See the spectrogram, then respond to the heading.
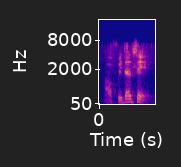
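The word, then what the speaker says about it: Auf Wiedersehen: तो इसकी pronunciation ऑफ ऑफ विदा ऑफ विदा से।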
